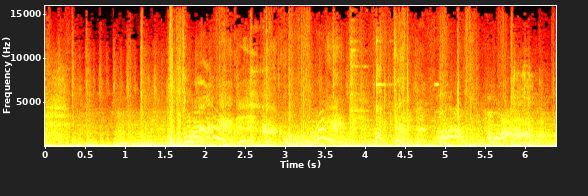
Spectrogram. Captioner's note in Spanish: Gritos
